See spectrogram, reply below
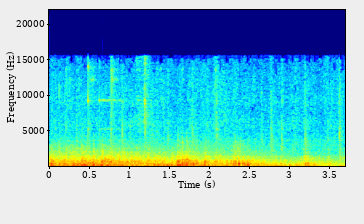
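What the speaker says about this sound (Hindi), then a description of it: "इतनी तीव्र वर्षा तो मैंने वृंदावन में आज तक नहीं देखी।" Heavy rain pours steadily with low rumbling thunder rolling underneath, loud and continuous throughout, a storm sound effect in a devotional stage play.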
